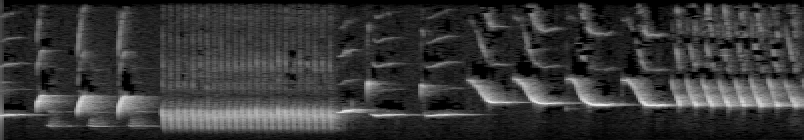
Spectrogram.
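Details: Male canary mating call song with three double notes, a one-second buzzy roll, slurred whistles, then an accelerating run of high repeated notes.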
